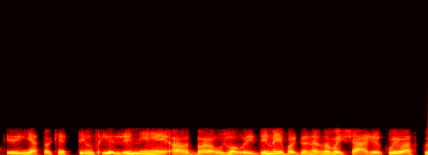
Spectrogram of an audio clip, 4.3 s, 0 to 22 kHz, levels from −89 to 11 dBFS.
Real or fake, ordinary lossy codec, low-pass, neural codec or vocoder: fake; Opus, 16 kbps; 3.6 kHz; codec, 16 kHz, 1 kbps, FunCodec, trained on LibriTTS, 50 frames a second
